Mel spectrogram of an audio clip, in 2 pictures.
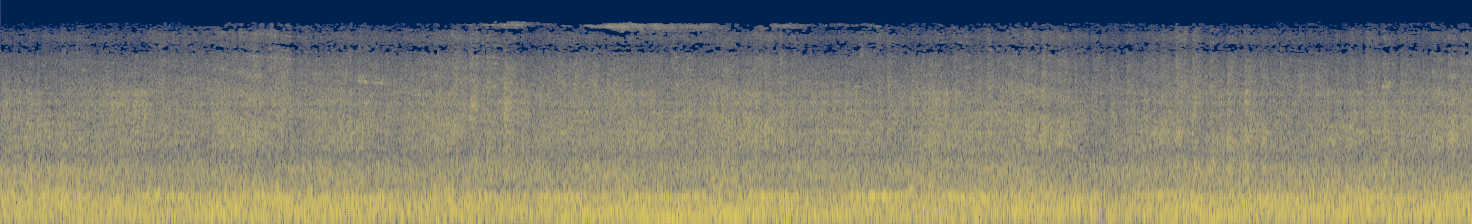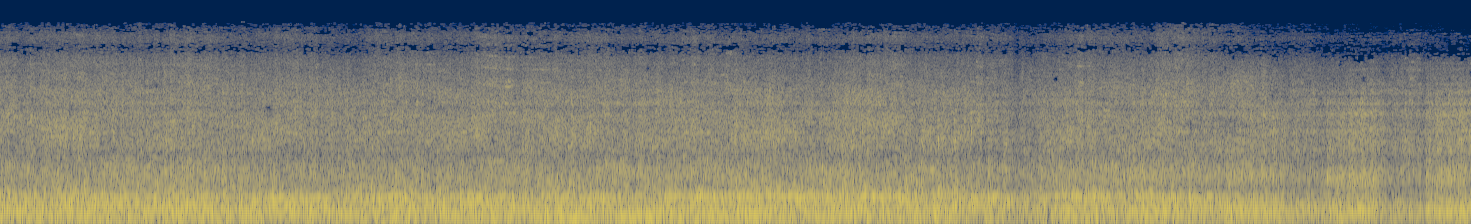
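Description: Freight train cars rolling past over a railroad diamond crossing, their wheels clacking over the crossing and rail joints. A steady tone sits over the loud rumble, which eases a little near the end.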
